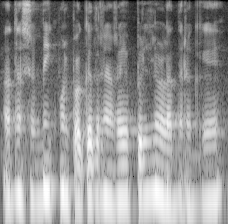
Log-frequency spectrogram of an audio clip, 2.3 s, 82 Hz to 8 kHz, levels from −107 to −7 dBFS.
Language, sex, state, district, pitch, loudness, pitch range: Tamil, male, Tamil Nadu, Kanyakumari, 140 Hz, -17 LUFS, 135-145 Hz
